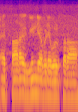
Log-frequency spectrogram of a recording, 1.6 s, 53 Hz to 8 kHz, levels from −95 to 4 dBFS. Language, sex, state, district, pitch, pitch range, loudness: Rajasthani, male, Rajasthan, Churu, 115 Hz, 105-120 Hz, -14 LUFS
